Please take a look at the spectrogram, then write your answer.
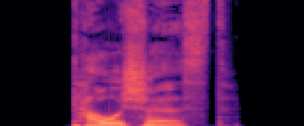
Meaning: second-person singular subjunctive I of tauschen
- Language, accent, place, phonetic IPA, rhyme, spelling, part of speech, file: German, Germany, Berlin, [ˈtaʊ̯ʃəst], -aʊ̯ʃəst, tauschest, verb, De-tauschest.ogg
